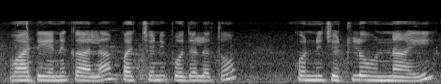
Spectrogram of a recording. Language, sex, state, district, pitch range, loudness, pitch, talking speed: Telugu, female, Telangana, Mahabubabad, 185-205 Hz, -16 LUFS, 195 Hz, 95 wpm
